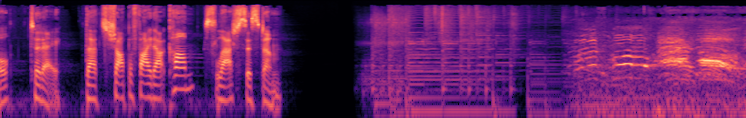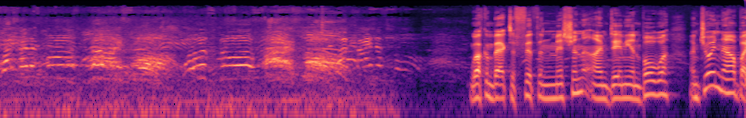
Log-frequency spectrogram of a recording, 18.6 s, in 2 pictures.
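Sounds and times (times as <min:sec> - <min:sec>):
speech: 0:00.0 - 0:03.6, 0:15.2 - 0:18.6
Oakland students, teachers and parents shouting and chanting in street protest: 0:07.1 - 0:15.4.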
